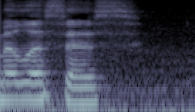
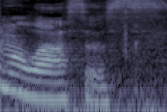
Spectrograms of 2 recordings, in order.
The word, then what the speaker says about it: Milasas: Simone Milasas. I said it right. Some people say molasses.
